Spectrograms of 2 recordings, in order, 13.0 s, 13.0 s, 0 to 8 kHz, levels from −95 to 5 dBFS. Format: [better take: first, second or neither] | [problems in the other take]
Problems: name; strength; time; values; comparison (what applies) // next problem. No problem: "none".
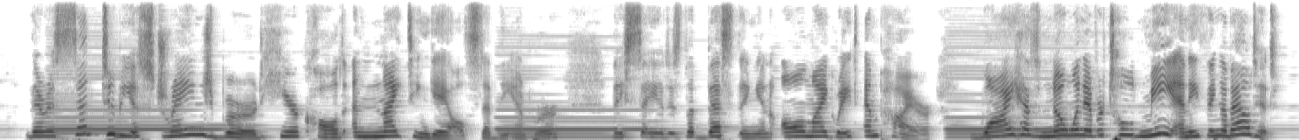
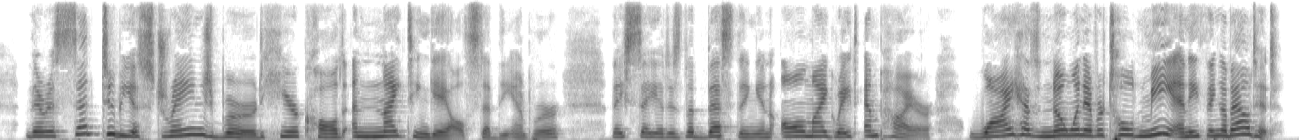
second | noise reduction (classical method log-MMSE)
